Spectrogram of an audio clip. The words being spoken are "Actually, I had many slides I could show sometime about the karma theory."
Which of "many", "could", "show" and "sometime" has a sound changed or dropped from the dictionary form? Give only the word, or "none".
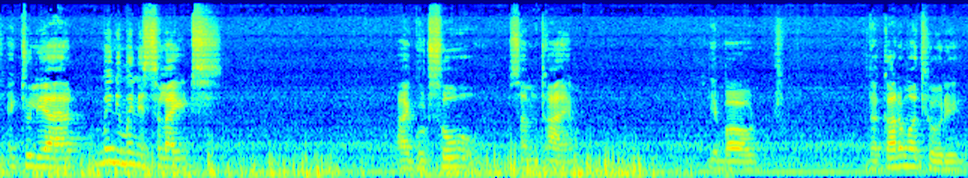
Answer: show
